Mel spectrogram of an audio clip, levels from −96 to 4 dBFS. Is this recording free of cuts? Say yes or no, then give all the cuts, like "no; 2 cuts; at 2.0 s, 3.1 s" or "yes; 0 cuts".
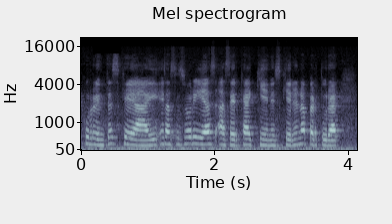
no; 1 cut; at 1.2 s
